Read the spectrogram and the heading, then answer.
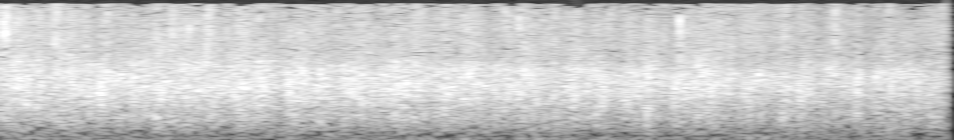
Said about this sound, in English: If y'all could give them a round of applause, I'd appreciate it.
